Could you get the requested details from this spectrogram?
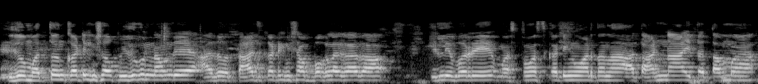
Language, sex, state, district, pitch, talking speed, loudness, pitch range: Kannada, male, Karnataka, Raichur, 200 Hz, 165 wpm, -14 LUFS, 190-205 Hz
